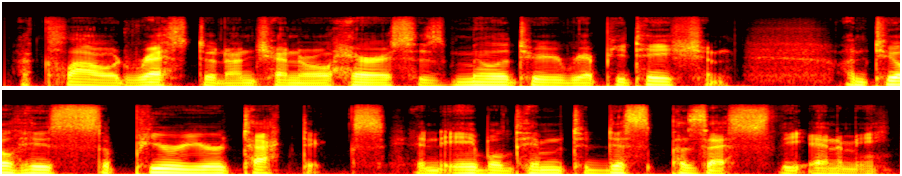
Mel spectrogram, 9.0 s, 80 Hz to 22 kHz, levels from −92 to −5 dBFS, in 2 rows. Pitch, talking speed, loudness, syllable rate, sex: 110 Hz, 120 wpm, -22 LUFS, 4.7 syllables/s, male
